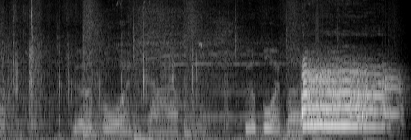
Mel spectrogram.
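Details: Coonhound on a coon hunt: human talking first, then one loud, sustained, harmonic bawl lasting about a second that ends abruptly.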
